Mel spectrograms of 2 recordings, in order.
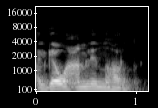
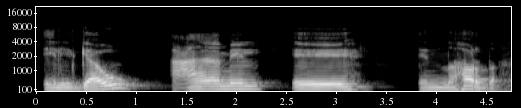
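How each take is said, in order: First: The question is said quickly with linked words. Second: The question is said slowly and clearly.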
